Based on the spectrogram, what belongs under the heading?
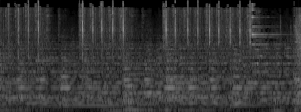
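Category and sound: machine, typewriter keys clattering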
